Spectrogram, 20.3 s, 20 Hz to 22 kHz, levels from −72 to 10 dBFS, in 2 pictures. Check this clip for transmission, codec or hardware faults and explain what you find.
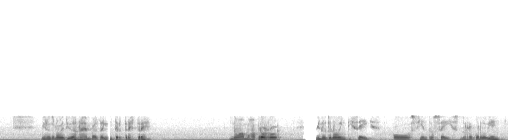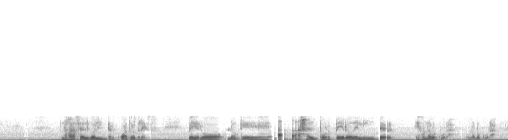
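The clip has one fault, packet loss with pitch repetition, at 2.12 s (80 ms), 5.5 s (40 ms), 15.56–16.16 s, 17.7–17.9 s and 19.2–19.52 s. The sound briefly holds a buzzy, frozen tone and then resumes. The receiver is repeating the last pitch period to bridge the lost packets. The later three are scattered bursts, with gaps up to 80 ms.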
